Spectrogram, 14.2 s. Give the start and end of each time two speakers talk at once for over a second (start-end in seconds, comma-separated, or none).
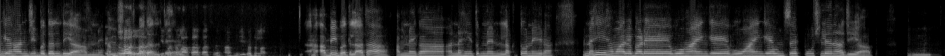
none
